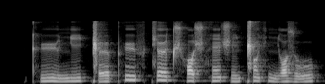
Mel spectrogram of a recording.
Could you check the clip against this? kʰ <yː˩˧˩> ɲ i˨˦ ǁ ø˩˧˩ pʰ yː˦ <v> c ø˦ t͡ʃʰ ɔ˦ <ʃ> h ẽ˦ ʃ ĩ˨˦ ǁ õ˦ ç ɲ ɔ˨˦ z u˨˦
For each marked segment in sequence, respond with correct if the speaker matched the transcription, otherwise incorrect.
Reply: correct, incorrect: f, correct

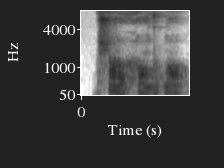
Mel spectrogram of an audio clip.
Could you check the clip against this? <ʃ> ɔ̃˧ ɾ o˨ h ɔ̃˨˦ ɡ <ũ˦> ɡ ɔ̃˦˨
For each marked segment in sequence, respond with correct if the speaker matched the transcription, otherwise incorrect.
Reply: correct, incorrect: u˦

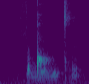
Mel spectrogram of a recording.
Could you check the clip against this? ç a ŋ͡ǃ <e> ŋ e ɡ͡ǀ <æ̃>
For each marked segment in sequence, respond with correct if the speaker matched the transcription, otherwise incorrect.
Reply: incorrect: ɛ, incorrect: ɛ̃

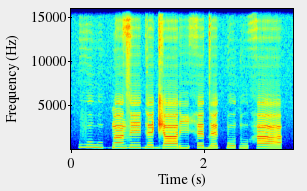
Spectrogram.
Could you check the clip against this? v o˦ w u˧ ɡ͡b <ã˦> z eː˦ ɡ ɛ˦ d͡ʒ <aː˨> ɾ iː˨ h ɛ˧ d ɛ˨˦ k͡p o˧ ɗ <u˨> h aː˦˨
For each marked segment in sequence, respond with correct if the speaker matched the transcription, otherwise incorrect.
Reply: incorrect: ã˧, incorrect: aː˧, correct

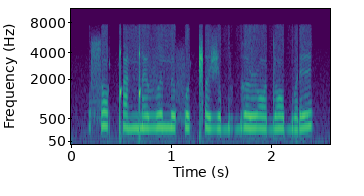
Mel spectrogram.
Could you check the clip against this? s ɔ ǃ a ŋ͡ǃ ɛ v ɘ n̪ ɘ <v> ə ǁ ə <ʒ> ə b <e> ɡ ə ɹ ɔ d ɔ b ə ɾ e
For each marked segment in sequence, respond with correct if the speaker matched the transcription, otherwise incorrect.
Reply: incorrect: f, correct, incorrect: ɘ

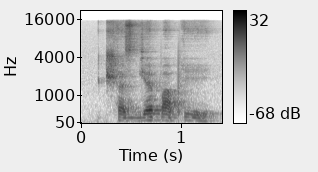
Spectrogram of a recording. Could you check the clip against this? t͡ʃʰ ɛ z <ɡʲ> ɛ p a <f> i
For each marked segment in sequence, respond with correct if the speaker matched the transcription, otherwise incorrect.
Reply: correct, incorrect: pʰ

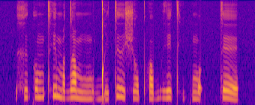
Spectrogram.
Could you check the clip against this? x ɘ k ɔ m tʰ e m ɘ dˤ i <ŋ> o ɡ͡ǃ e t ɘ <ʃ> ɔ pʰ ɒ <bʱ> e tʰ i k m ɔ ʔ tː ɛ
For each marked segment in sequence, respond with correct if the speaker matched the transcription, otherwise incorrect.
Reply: incorrect: mː, correct, correct

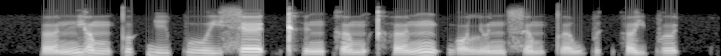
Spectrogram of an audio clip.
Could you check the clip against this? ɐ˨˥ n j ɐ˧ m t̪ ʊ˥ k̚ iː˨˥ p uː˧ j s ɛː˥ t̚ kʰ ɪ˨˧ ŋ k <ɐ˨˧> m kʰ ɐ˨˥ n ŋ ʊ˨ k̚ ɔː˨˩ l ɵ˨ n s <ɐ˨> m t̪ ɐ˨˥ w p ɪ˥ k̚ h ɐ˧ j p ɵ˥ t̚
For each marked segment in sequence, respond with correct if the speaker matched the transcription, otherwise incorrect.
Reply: incorrect: ɐ˨, correct

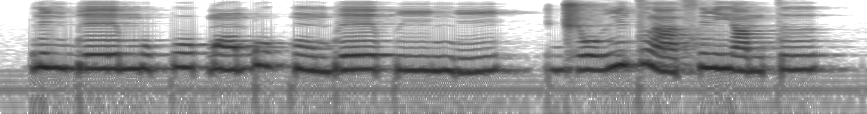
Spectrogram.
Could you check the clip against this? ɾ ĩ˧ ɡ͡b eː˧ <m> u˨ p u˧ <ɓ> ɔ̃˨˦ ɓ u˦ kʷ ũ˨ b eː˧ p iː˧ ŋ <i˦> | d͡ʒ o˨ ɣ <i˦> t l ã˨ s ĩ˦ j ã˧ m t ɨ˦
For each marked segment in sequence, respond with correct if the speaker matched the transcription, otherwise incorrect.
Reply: correct, correct, incorrect: i˨˦, incorrect: ĩ˦

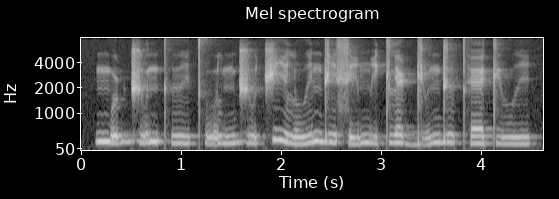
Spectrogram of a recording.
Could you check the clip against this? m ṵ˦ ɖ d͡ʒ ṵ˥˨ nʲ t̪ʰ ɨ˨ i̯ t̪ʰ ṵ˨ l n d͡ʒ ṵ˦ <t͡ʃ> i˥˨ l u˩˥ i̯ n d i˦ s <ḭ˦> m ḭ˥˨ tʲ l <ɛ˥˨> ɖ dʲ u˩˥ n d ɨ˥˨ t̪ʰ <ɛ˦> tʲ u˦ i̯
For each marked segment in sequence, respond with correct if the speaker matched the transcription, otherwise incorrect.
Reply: correct, correct, correct, correct

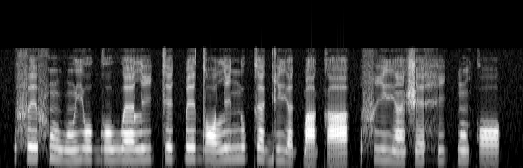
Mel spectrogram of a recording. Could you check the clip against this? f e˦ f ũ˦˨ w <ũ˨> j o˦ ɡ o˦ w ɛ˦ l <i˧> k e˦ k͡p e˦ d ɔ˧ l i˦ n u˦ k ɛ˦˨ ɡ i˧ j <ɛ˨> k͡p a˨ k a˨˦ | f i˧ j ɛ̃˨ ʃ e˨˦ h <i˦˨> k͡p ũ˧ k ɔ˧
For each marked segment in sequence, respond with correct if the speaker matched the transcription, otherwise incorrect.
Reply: incorrect: ũ˨˦, incorrect: i˦, correct, incorrect: i˧

